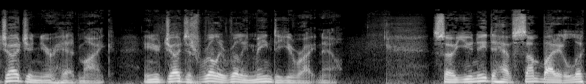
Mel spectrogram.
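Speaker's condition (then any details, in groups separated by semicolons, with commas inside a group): No condition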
